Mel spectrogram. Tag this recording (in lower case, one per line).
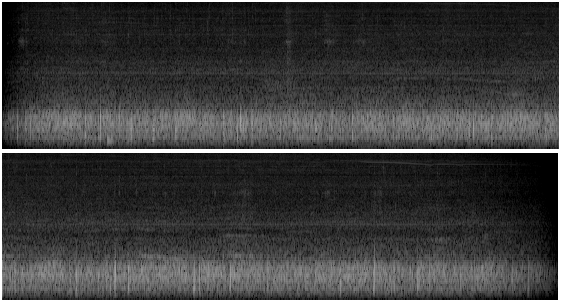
boiling
liquid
